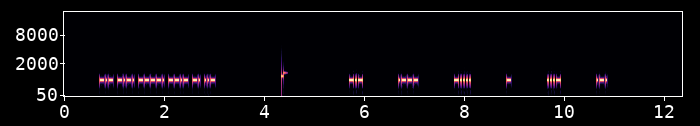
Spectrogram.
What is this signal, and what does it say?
Morse code, heard as a keyed tone, about 41 wpm, spaced as for 17 wpm, 700 Hz. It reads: KC9QNU KJ6TVR
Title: USA Call Signs - 6 Characters - 8x Character Spacing - 40wpm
